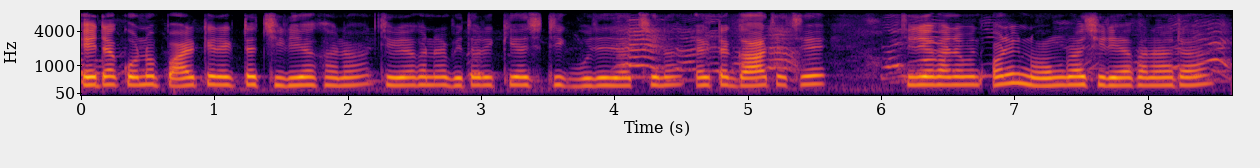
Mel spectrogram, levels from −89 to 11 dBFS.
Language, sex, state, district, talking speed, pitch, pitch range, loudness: Bengali, female, Jharkhand, Jamtara, 130 wpm, 250 Hz, 245-260 Hz, -17 LUFS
